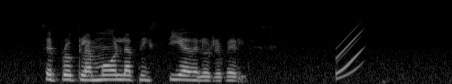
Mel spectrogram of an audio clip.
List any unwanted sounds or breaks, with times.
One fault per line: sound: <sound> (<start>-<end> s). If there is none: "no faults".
sound: chirp (3.4-3.7 s)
